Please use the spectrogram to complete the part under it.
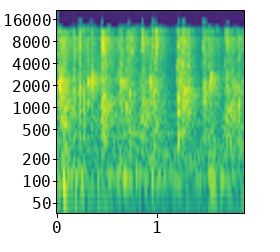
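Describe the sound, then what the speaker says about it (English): An audience at a 2022 modeling ramp competition in Montalban, Rizal, claps in a dense round of applause. The clapping is steady, fairly quiet and slightly distant, with some small swells throughout. "Let's give her Kim round of applause"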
